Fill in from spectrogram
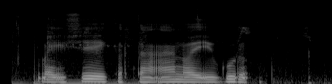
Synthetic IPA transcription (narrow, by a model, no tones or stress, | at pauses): mɛjʃɛːɣɪkʰɐrt̪ʰaːʔaːnwɛjɪɡʊɾɪ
